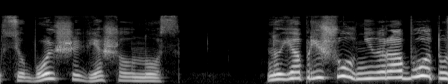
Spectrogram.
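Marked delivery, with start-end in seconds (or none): 2.7-4.5 high, louder protesting cry; закричал. A narrator's reading. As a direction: cry out to be heard at last. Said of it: "закричал он". (протестующий выкрик, высоко)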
